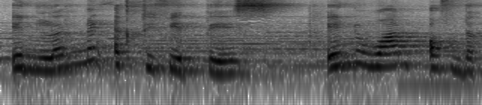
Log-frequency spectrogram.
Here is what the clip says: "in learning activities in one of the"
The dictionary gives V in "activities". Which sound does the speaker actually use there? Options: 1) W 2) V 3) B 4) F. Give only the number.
4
